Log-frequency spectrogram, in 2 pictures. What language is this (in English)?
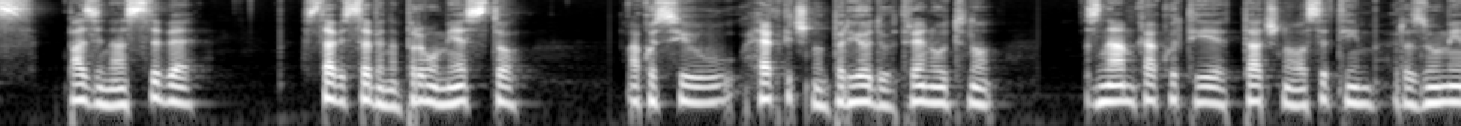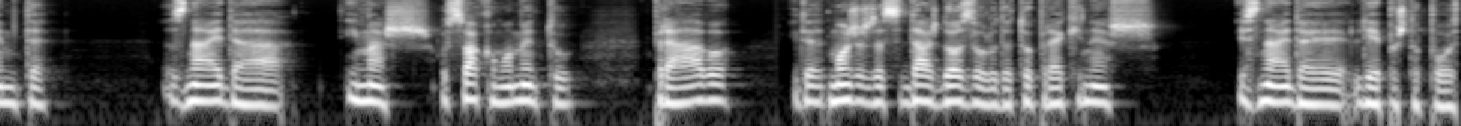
Croatian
